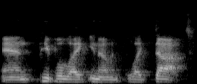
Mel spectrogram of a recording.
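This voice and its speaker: An earnest, blunt man in his thirties makes his case over a webcam call from a small room. His voice sits mid-range with a flat, even pitch line. He restarts phrases and leans on "um" and "uh" between points. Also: normal speed, low-quality recording. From Costa Rica. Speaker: block producer candidate. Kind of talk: election pitch on a video call. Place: small room with wooden shelves, indoors. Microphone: webcam on a video call.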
